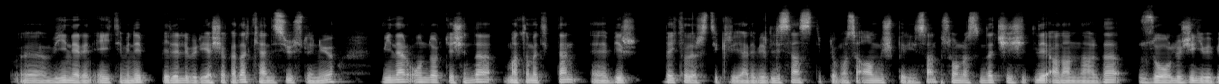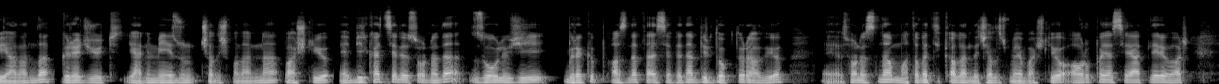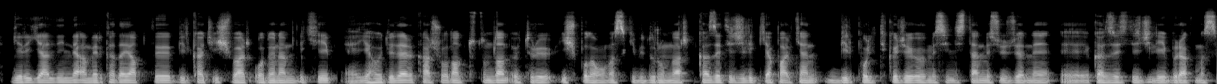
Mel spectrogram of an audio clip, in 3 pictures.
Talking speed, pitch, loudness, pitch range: 130 wpm, 95 Hz, -20 LUFS, 90-100 Hz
